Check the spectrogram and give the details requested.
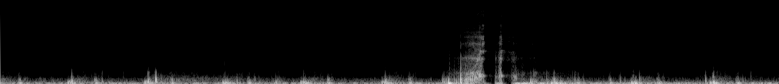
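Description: Low thumping heartbeats at about 75 a minute, somewhat uneven, with a brief rustle midway. Heartbeat after caffeine.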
